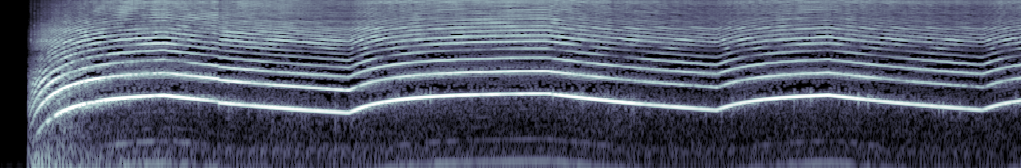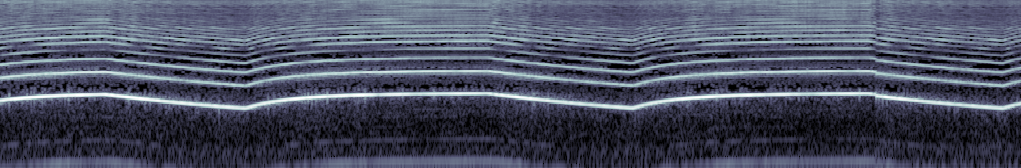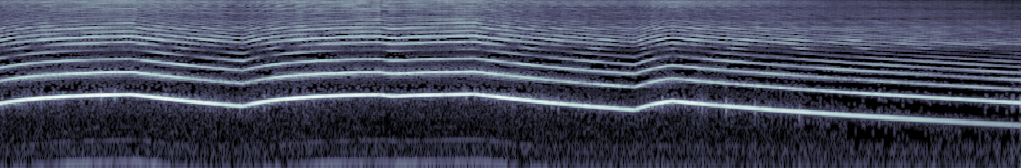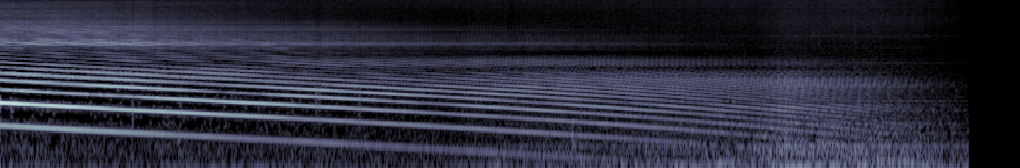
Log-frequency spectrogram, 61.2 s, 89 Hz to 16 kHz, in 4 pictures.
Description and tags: Paloauto, vanha, sireeni, hälytysajoneuvo / Emergency vehicle, old fire engine, stationary siren, wail, long fade
Hälytyssireeni paikallaan, ulvova (wail). Pitkä sammuminen.
Paikka/Place: Suomi / Finland / Helsinki
Aika/Date: 09.02.1957
Emergency-vehicle, Finland, Yle, Siren, Soundfx, Paloauto, Suomi, Finnish-Broadcasting-Company, Field-Recording, Sireeni, Tehosteet, Yleisradio, Fire-engine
